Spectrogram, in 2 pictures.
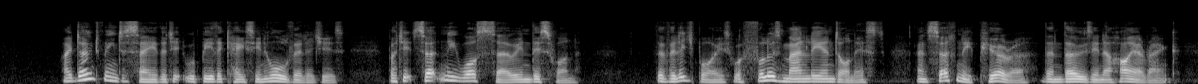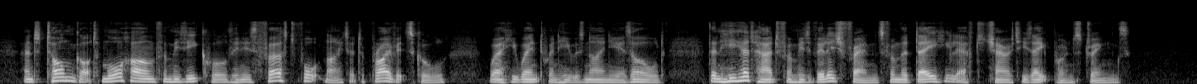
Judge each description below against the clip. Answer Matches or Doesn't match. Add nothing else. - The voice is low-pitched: Matches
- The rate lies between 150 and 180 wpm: Doesn't match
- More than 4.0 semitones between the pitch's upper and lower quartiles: Matches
